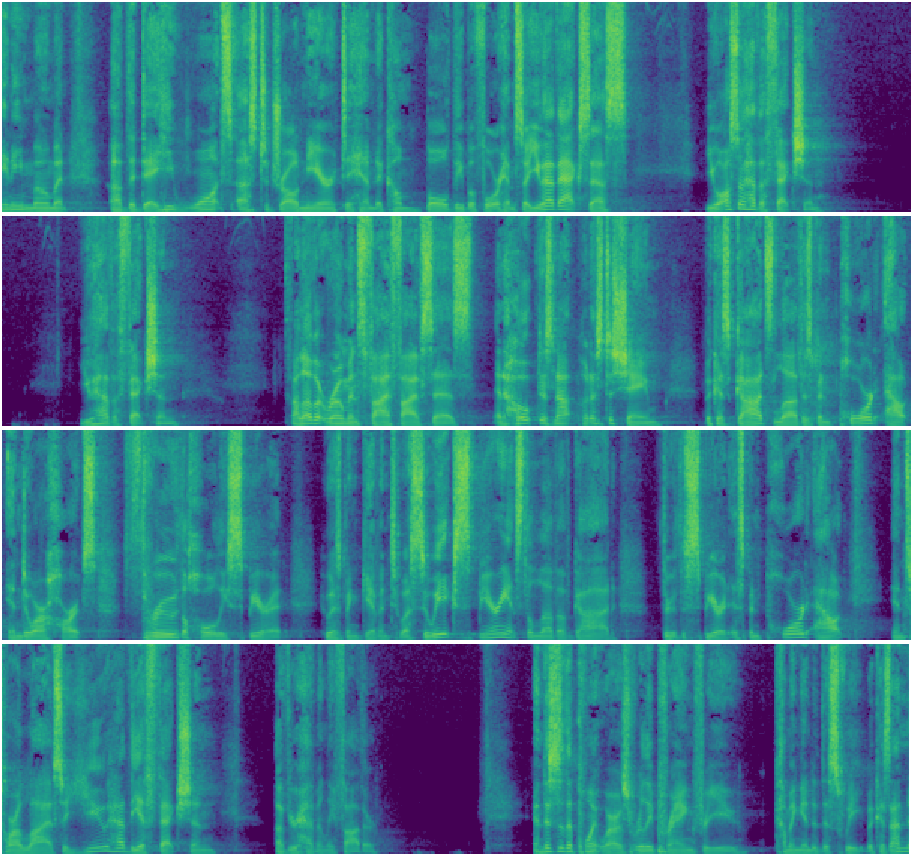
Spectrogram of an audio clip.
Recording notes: preached at Living Steams Church in Phoenix, AZ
